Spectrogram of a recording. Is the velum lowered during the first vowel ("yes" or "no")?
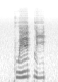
no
